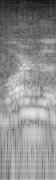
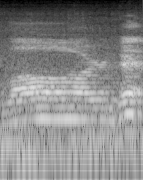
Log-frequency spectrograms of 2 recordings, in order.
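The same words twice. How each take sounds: First: The first vowel has its normal length. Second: The first vowel is stretched out extra long. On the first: "வாழ்க அல்ல" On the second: "அந்த வாவை கொஞ்சம் நீட்டணும்"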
